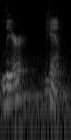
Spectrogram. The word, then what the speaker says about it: Lehrkamp: Lehrkamp.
